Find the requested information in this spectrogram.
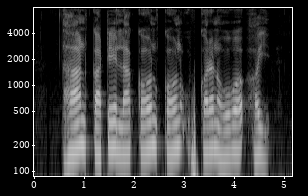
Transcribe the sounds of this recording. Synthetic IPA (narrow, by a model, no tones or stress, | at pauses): d̪ʱankaʈelakɔnkɔnupkəɾənɦobəɦəj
